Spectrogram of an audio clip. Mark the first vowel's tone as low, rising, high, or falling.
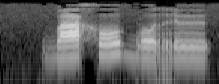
rising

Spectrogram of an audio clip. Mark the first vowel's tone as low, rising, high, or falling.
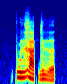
rising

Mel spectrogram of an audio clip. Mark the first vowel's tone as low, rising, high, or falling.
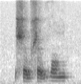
low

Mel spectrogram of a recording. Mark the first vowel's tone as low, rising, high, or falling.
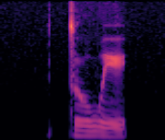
high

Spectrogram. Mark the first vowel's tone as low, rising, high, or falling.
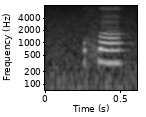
high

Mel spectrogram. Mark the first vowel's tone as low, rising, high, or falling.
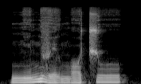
rising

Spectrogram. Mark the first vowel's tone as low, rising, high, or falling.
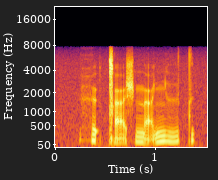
high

